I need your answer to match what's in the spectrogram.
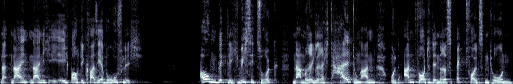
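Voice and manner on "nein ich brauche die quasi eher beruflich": put-on stuttering, stammered speech. Caught off guard by a saleswoman's teasing, the narrator retells stammering a reply. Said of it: "brachte ich nur ein Stottern hervor".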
